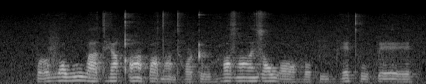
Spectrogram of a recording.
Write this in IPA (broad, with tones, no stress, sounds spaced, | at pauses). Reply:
p ɤ˨˦ v ɔ˦ w u˦ w a˨ dʱ e˦ qʼ ã˦˨ p u˨ dˤ ɛ̃˨ dʱ ɔ˨ ʈ u˨ ɦ ɯ˦ zˤ ɛ̃ː˦ z ɔ˦ w ɔː˨ ɦ o˨ p i˨ bʱ e˦ t̪ʰ u˨ ɓ eː˦˨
